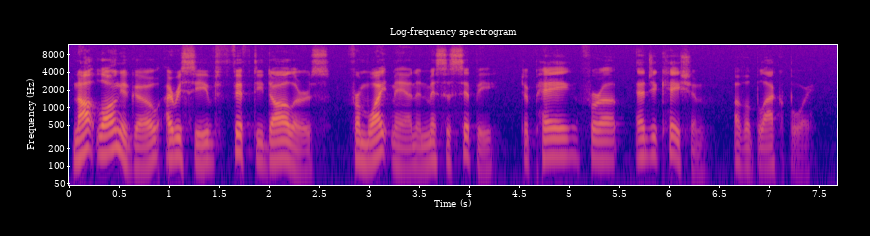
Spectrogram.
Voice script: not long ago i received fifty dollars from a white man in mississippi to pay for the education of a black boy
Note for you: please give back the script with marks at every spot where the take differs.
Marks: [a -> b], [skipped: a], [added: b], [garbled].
not long ago i received fifty dollars from [skipped: a] white man in mississippi to pay for [the -> a] education of a black boy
